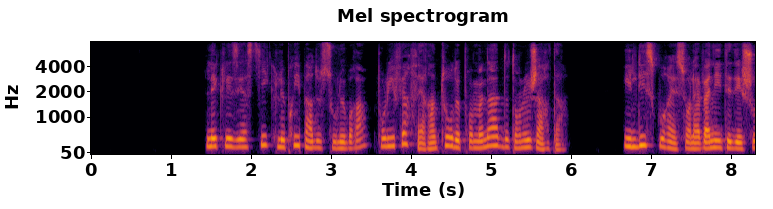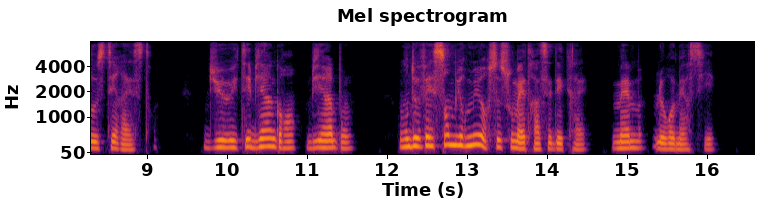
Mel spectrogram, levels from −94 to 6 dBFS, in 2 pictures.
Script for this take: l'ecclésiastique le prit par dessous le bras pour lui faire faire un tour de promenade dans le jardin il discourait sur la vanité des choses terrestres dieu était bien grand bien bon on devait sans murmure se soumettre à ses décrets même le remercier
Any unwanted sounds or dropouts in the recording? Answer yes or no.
no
